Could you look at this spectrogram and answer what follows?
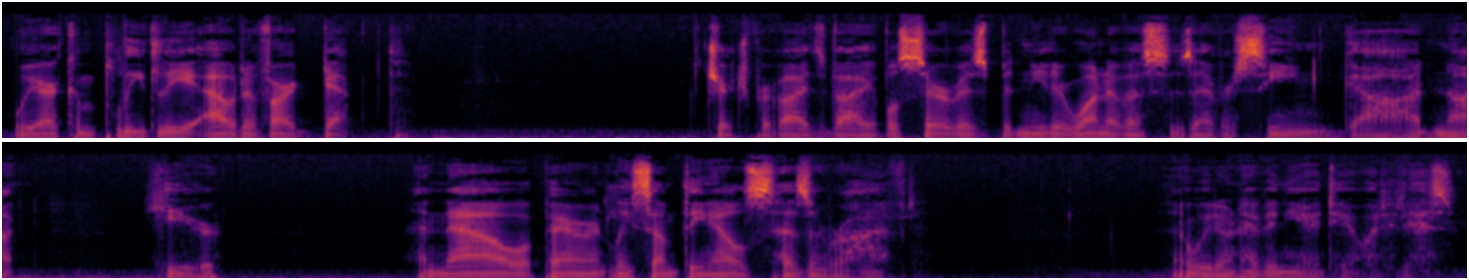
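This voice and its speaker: An actor playing a weary, despairing pastor who is losing his faith in a horror audio drama, speaking haltingly and earnestly. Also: low voice, steady tone, gravelly. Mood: grave, disillusioned.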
